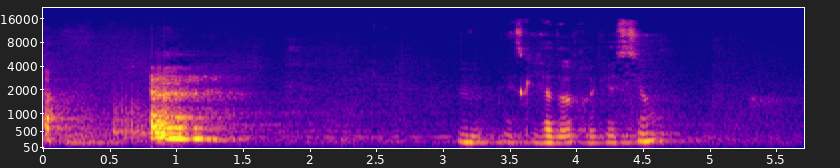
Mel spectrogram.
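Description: Young women laugh softly.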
